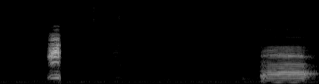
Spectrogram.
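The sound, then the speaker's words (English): A duck quacks twice, first a short sharp squawk, then after a two-second pause a longer, buzzy, nasal quack, clear with no talking. “Came out of nowhere, blew us out of the water, literally, because he's a duck.”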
